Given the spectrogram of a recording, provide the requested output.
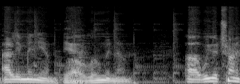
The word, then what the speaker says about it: aluminium: Well, that's how the Americans say it, isn't aluminum it? Instead of aluminium.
